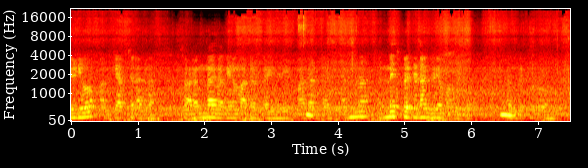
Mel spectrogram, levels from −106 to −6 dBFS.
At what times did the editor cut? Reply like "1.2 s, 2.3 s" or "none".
none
